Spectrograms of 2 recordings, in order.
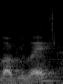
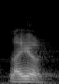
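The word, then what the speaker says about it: Laguiole: I'm walking through, and I always get this wrong, but I think it's pronounced Lagule? Layul. Lagule. Layul, yeah.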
